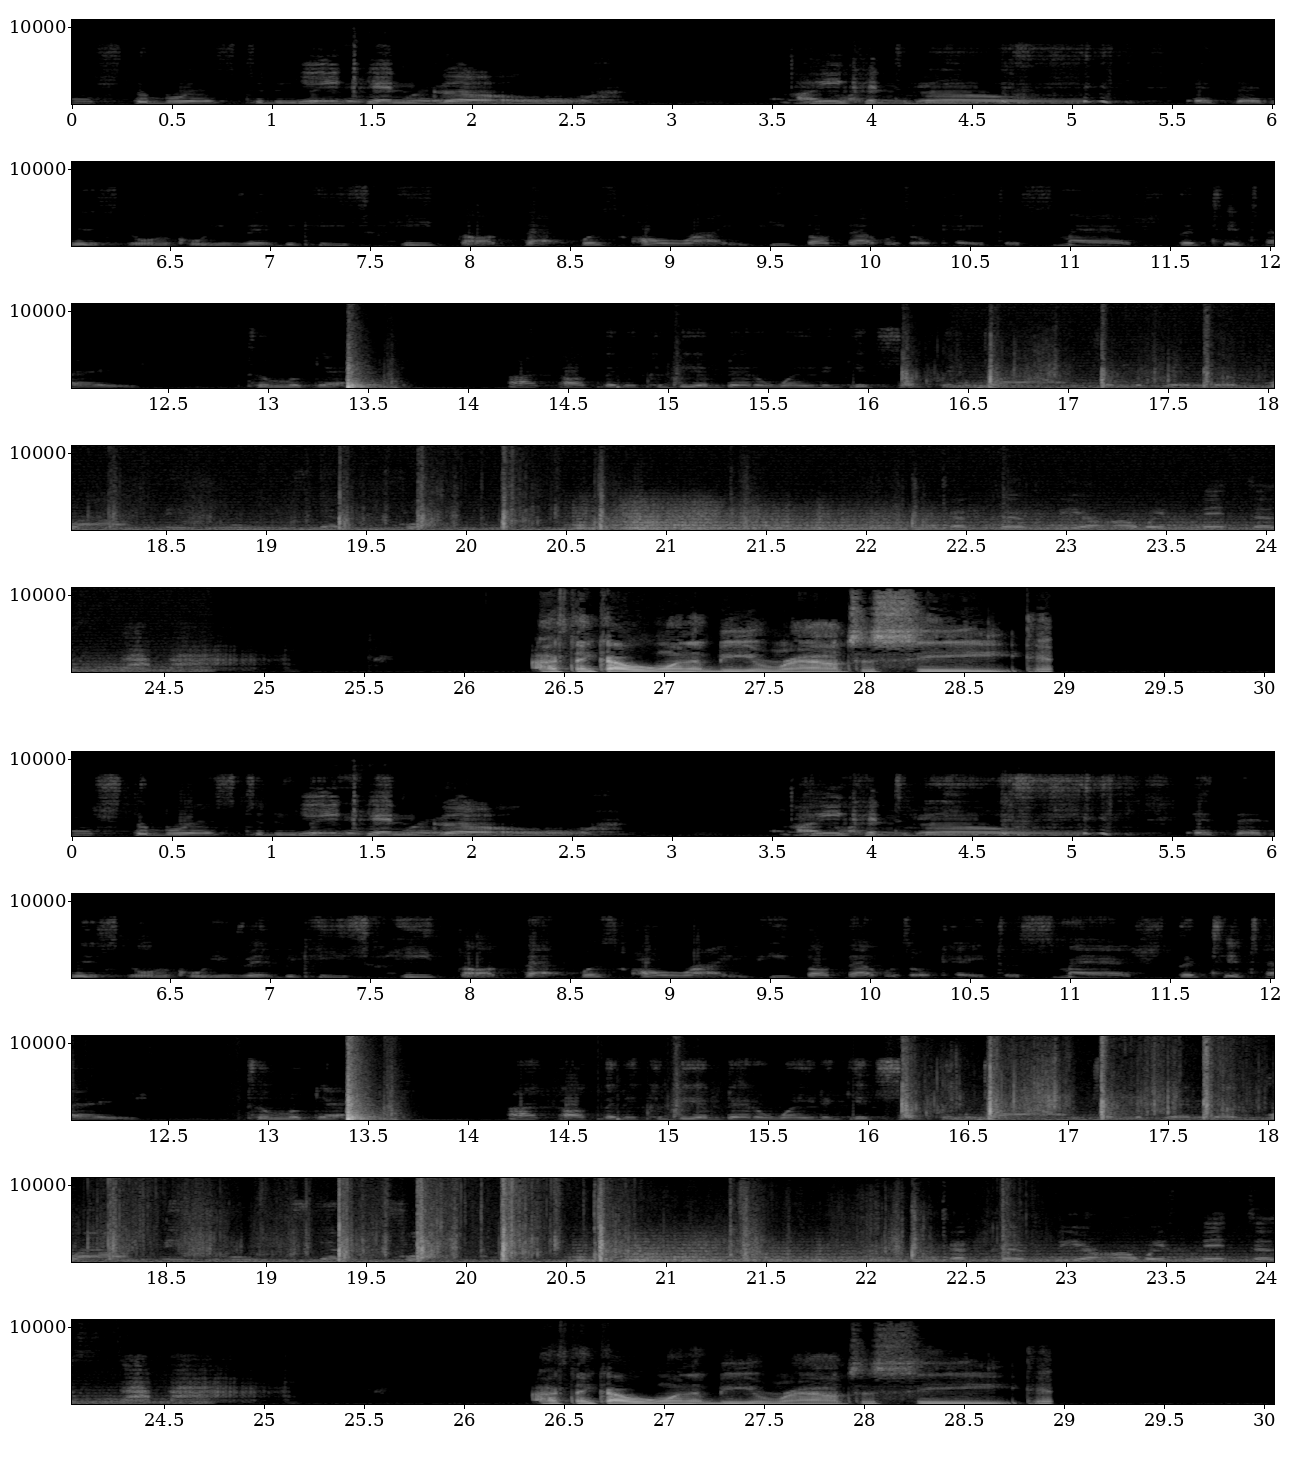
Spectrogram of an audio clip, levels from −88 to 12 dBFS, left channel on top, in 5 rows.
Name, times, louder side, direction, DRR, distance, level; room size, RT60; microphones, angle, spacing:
voice 1, 0.0-2.1 3.5-12.4 12.9-13.6 14.2-20.2, right 3 dB, 60° right, 3.2 m, -53 dB
voice 2, 1.1-2.8 3.7-5.1 22.3-25.2, right 1 dB, 15° right, 4.4 m, -48 dB
sound 1, 12.0-12.1 12.6-13.0 13.4-13.8 14.7-15.4 16.1-16.3 16.7-16.9, right 5 dB, 40° right, 0.3 m, -32 dB
sound 2, 16.2-22.3 22.7-22.8, right 9 dB, 80° right, 0.6 m, -40 dB
sound 3, 16.4-24.8, left 1 dB, 25° left, 2.0 m, -44 dB
voice 3, 26.3-29.0, left 4 dB, 75° left, 0.8 m, -30 dB
head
